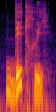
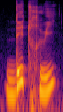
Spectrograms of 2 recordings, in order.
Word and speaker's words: détruit: Détruire, détruit. Instruire, instruit. Okay, so you can notice that even if I put this final T, so as usual, I don't pronounce it. Okay, conduit, construit, cuit, détruit, instruit.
